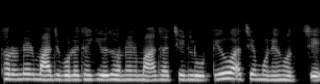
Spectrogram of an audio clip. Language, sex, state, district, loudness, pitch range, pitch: Bengali, female, West Bengal, Kolkata, -16 LUFS, 210-230 Hz, 215 Hz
